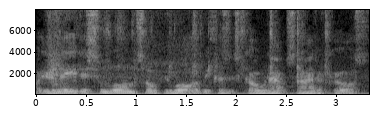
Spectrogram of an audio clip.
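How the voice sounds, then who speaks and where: There is light background noise. A man speaks with fairly even intonation. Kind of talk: tutorial. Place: workshop. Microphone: phone near.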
